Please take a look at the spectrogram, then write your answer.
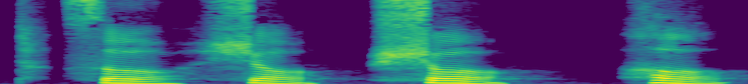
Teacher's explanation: एक ऊष्म हवा बाहर आ रही है, इसलिए उन्हें कहा गया है ऊष्म व्यंजन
